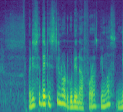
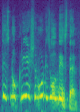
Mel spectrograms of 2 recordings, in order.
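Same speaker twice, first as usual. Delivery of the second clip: much higher, louder, astonished retort; incredulous objector; 8 dB louder than usual. Acted. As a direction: throw it back in high-pitched disbelief. Objector echoes answer in disbelief.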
